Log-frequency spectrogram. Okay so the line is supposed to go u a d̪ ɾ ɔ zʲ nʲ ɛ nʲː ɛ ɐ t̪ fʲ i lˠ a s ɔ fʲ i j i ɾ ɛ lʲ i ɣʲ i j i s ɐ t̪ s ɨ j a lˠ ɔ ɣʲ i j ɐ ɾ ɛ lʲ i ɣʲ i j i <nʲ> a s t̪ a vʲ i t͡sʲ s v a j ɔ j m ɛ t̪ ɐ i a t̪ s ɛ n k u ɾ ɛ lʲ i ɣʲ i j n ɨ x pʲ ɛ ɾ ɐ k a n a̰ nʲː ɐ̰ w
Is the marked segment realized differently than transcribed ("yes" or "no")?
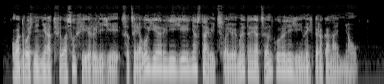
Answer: no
